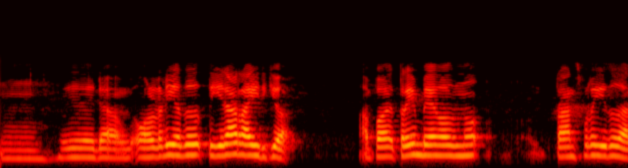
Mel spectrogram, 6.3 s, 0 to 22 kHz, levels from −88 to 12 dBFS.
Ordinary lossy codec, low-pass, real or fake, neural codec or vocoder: none; 5.4 kHz; real; none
